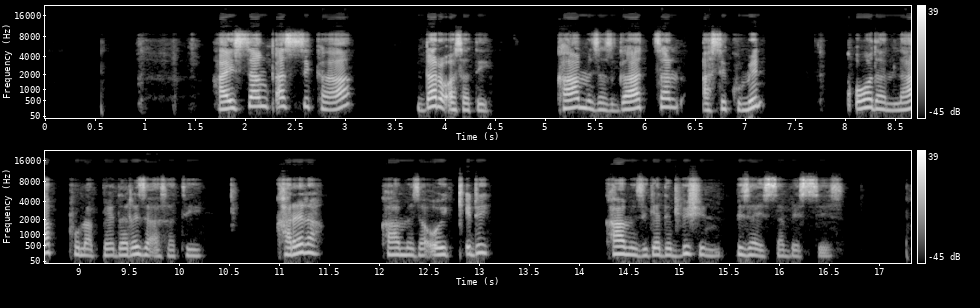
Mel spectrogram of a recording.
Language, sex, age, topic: Gamo, female, 18-24, government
